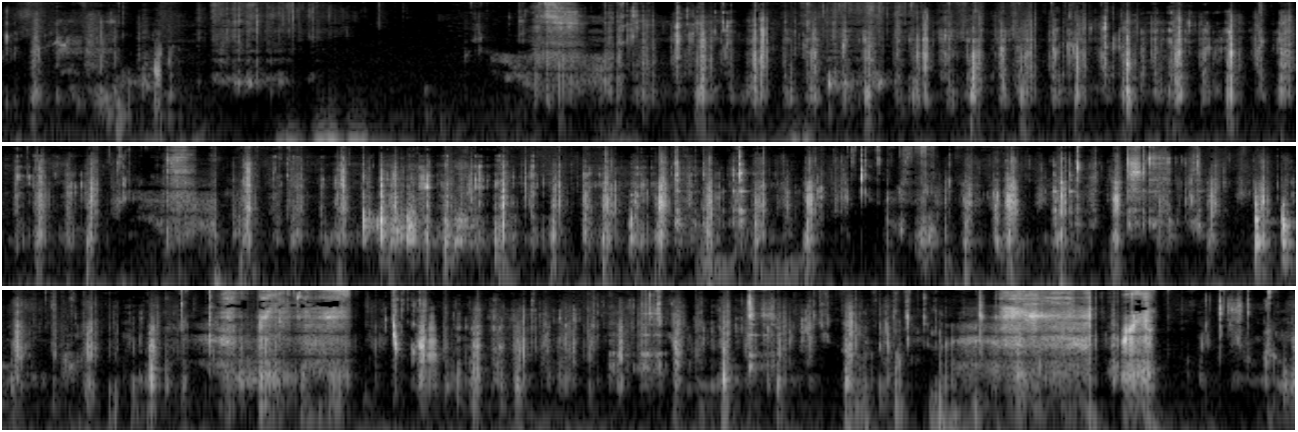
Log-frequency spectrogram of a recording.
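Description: Close-miked chewing of raw shellfish sashimi: wet, crunchy bites and mouth sounds, irregular and continuous. It is quieter in the first few seconds and gets louder in bursts as fresh mouthfuls are bitten.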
